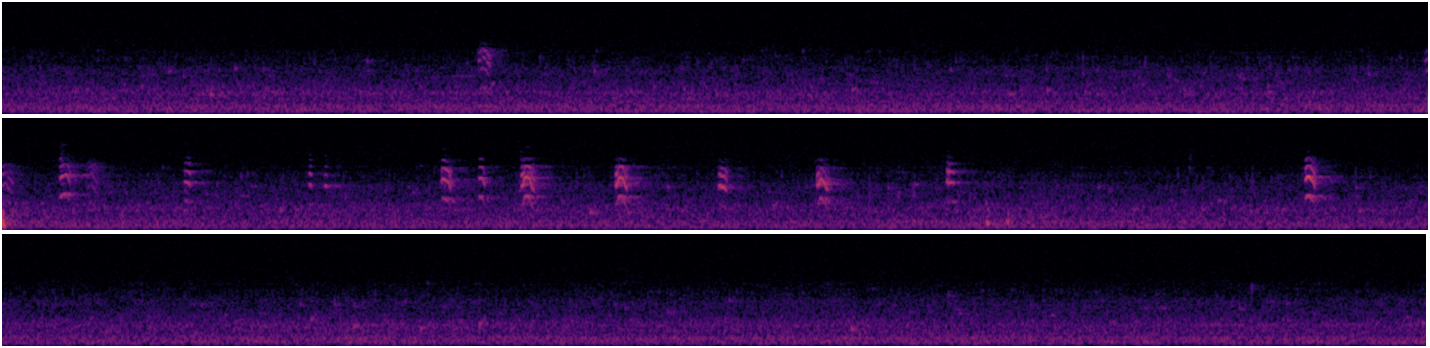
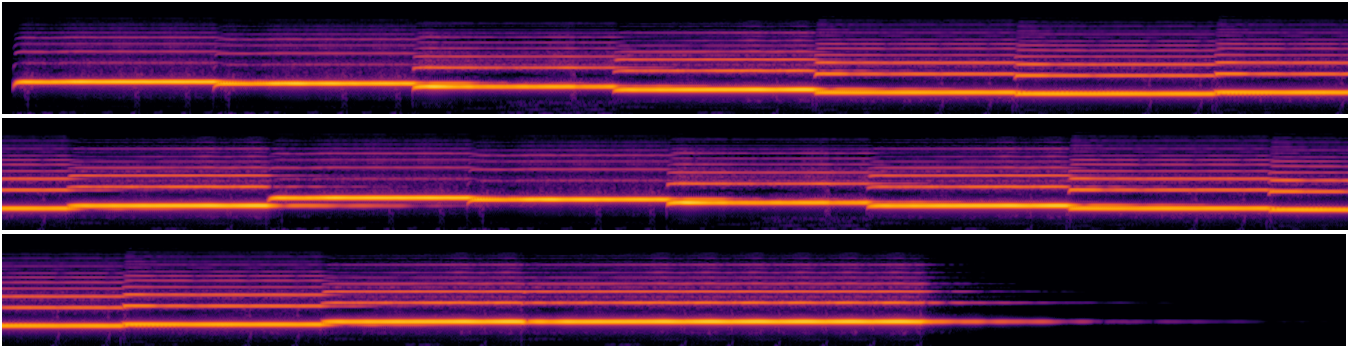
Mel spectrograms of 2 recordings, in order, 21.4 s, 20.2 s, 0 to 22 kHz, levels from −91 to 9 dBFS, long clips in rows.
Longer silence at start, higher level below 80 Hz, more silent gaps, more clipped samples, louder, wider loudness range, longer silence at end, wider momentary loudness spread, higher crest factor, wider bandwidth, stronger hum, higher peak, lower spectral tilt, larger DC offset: about the same, 0 s vs 0.05 s; about the same, -84 dBFS vs -86 dBFS; neither; neither; second, -53 LUFS vs -11 LUFS; first, 10 LU vs 3 LU; second, 0 s vs 1.65 s; first, 14 LU vs 6 LU; first, 28 dB vs 10 dB; first, 17.5 kHz vs 7.6 kHz; neither; second, -26 dBFS vs -2 dBFS; first, -4 dB/octave vs 4.5 dB/octave; neither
